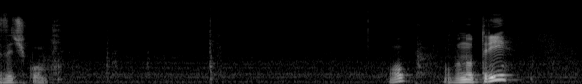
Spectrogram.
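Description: A cardboard box lid slides open with a soft scrape.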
